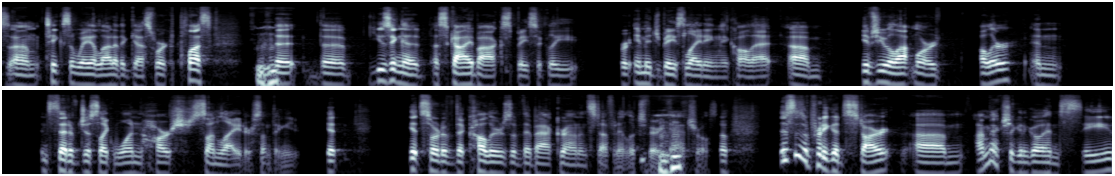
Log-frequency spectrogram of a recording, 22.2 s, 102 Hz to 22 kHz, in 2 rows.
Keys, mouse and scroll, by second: 1.7 scroll up 1, 21.0 click.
